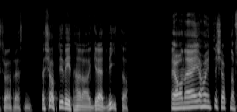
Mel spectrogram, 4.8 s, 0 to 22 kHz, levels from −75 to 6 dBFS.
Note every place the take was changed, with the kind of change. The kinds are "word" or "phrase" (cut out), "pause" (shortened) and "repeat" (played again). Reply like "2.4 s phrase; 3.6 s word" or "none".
1.5 s phrase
